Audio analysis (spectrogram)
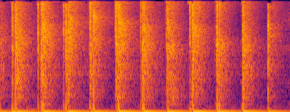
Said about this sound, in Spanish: Nadal es el jefe de los Roland Garros. Es el número uno. Un aplauso para él, para Nadal.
